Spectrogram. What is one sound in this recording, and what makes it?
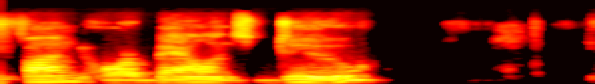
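A middle-aged man speaks calmly into a microphone, close by.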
